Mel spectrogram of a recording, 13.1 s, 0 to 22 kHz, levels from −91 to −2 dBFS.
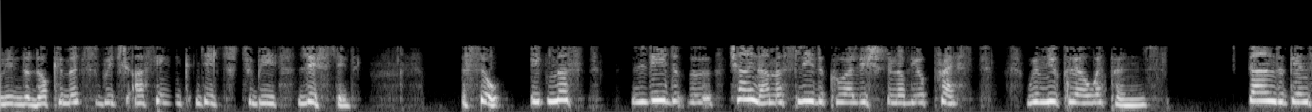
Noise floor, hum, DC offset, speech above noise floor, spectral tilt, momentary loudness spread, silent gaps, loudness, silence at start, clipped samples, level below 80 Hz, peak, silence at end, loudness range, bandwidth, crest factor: -77 dBFS; none; under 0.1%; 55 dB; -5.5 dB/octave; 13 LU; none; -22 LUFS; 0 s; under 0.1%; -66 dBFS; -6 dBFS; 0 s; 7 LU; 4.9 kHz; 16 dB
